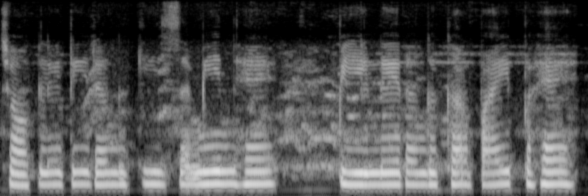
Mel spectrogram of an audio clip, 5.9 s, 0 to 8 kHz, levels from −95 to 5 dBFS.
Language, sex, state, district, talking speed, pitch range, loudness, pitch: Hindi, female, Maharashtra, Mumbai Suburban, 100 wpm, 180-190 Hz, -16 LUFS, 185 Hz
